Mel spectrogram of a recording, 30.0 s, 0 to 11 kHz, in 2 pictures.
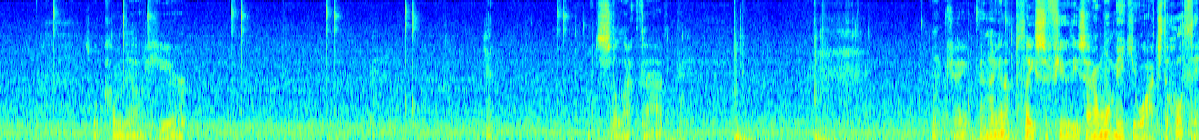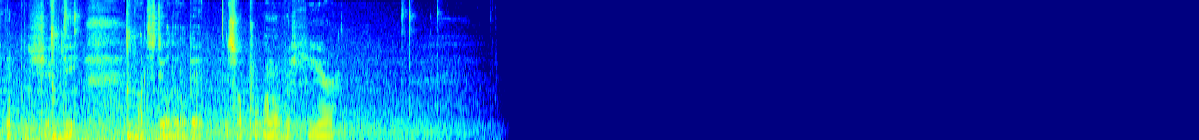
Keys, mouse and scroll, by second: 0.6 click, 2.9 click, 4.0 click, 5.1 right click, 7.7-8.0 scroll up 2, 9.1 KP_1, 10.2 KP_7, 11.2-12.1 scroll down 5, 12.2 shift+middle click, 15.6 shift+d, 16.6 g, 20.4 middle click, 21.4 middle click, 21.8 KP_3, 22.2 scroll up 2, 22.8 g, 23.1 scroll up 5, 23.4 shift+middle click, 23.7 middle click, 23.9 scroll down 3, 24.1 shift+middle click, 24.4 Tab, 24.5 a, 24.7 middle click, 25.1 click, 25.5 middle click, 25.8 KP_3, 26.0-26.5 scroll up 4, 26.7 r, 27.6 r, 28.5 click, 29.0 middle click, 29.2 scroll down 2, 29.4 shift+middle click, 29.5 middle click, 29.8 click.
